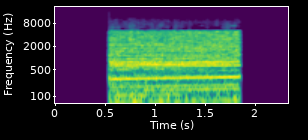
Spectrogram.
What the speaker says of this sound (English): For the second sound, we'll use the engine acceleration sound.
